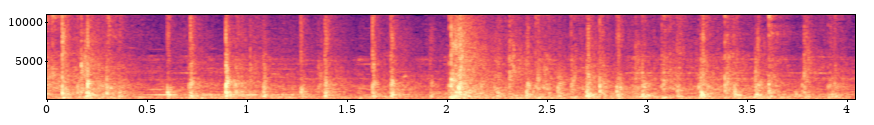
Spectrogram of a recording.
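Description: Recorded Mexican folk music for a Jalisco folklórico dance, with dancers' zapateado footwork: many quick, uneven taps and stamps on the floor. One stamp about two seconds in is stronger than the rest.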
